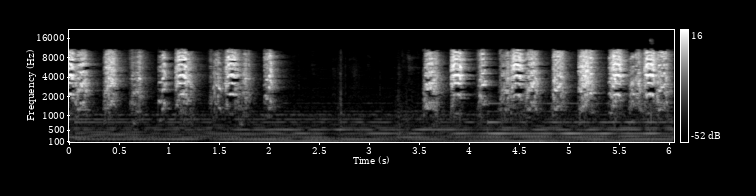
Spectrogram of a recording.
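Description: A bird squawking in quick harsh calls, about four a second, which break off about two seconds in and start again near four seconds, over background music.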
